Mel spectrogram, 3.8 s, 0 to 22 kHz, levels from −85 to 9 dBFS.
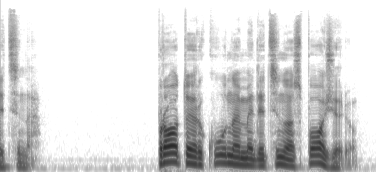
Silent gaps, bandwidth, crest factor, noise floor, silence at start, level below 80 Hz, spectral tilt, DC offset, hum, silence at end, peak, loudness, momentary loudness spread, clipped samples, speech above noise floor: none; 17 kHz; 16 dB; -64 dBFS; 0 s; -40 dBFS; -7 dB/octave; under 0.1%; none; 0.25 s; 0 dBFS; -15 LUFS; 16 LU; under 0.1%; 49 dB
